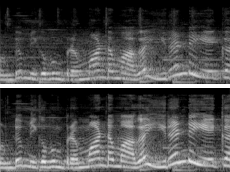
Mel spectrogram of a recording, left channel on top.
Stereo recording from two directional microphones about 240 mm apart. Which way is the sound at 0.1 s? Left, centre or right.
Right.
